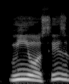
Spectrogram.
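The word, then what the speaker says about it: meiosis: एक होता है माइटोसिस और एक होता है मियोसिस व मायोसिस जो तुम लोग बोल। ठीक है? दोनों ही करेक्ट है प्रोनाउंसिएशन।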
